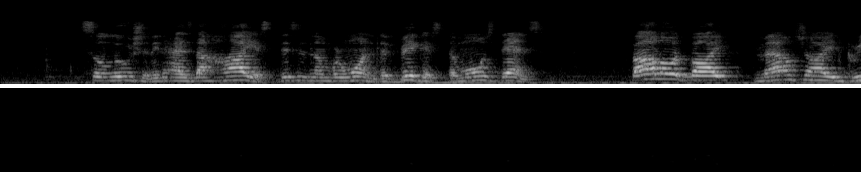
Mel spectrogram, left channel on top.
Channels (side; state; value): right; silent; 55 dB below the other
